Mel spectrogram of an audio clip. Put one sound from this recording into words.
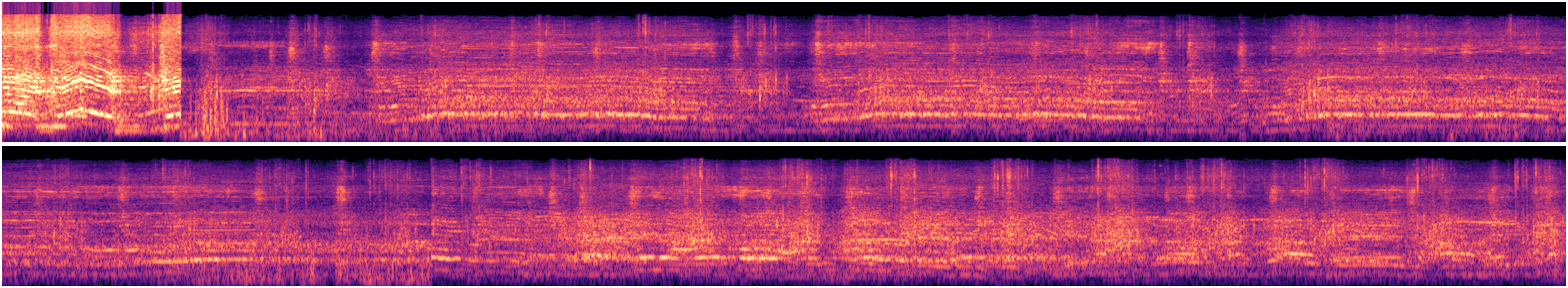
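A large crowd chants along in unison.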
